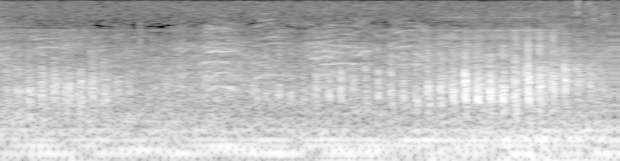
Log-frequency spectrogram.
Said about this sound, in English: I didn't have to look up to know that there were helicopters flying around and surveilling the city.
